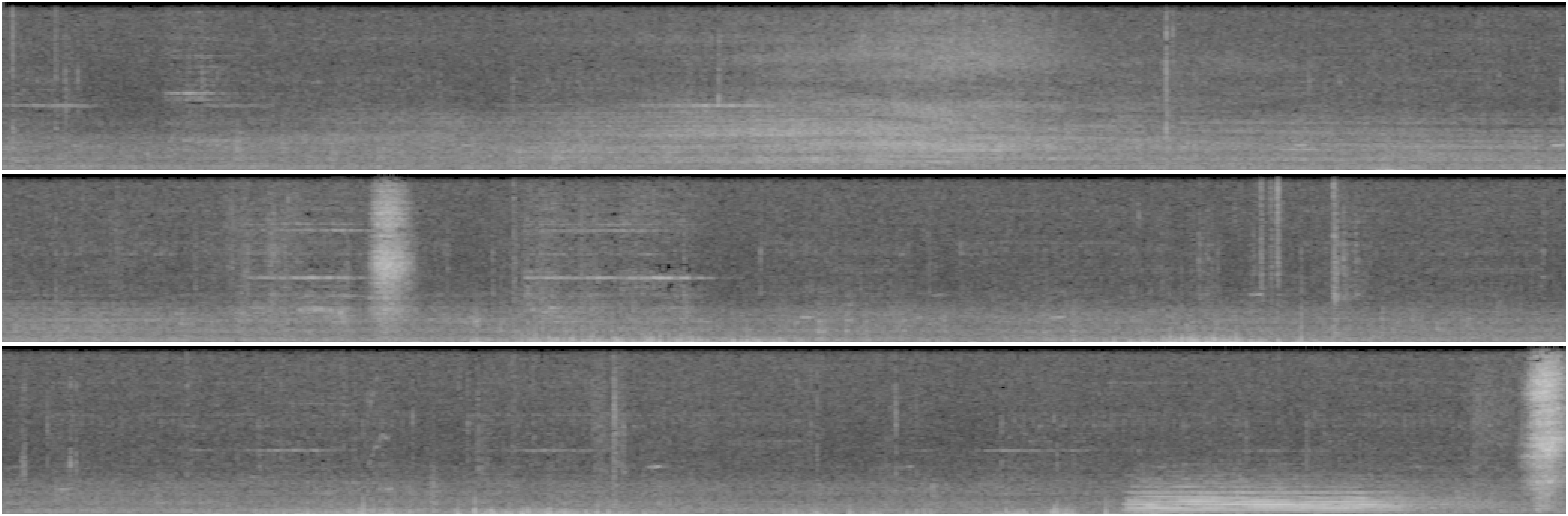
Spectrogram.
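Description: Double-stack container train's cars rolling past: a steady low rumble that swells louder several times. A train horn blows briefly near the end.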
